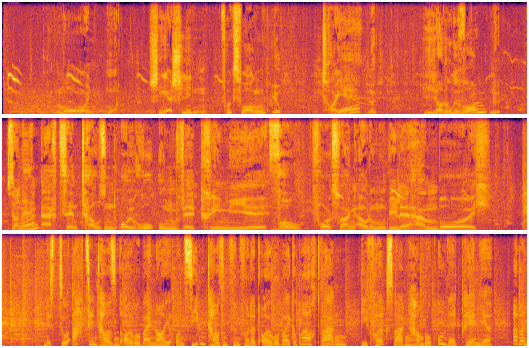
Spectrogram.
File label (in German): Werbung Radio; Volkswagen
